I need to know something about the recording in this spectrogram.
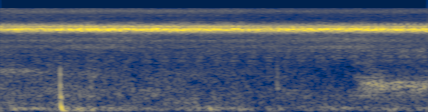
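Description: Steady, high-pitched insect chorus, a constant shrill drone from field insects such as crickets.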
